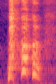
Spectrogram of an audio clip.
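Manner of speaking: high, loud real laugh; burst of laughter. Real, not acted. Laughing at his own joke about the companions, a high loud real laugh. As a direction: let a sudden laugh burst out.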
